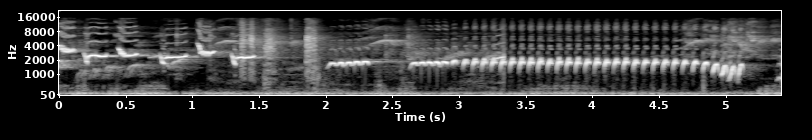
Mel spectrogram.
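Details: White-rumped shama fill-in song mixing cililin, canary and lovebird elements: squeaky flat whistles and chips, then a long accelerating rattled trill that slowly drops in pitch at the end.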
